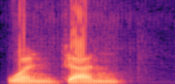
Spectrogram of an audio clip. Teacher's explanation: il faut faire comme si vous allez dire Wanjan te, mais vous vous arrêtez juste avant de dire le te. Donc, ça va faire ce son Wanjan. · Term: Le T entre parenthèses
